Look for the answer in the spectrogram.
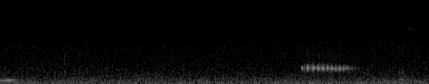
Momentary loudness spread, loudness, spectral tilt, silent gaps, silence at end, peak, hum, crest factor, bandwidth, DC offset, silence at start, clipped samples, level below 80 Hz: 11 LU; -50 LUFS; -4.5 dB/octave; none; 0 s; -28 dBFS; none; 22 dB; 16 kHz; under 0.1%; 0 s; under 0.1%; -58 dBFS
